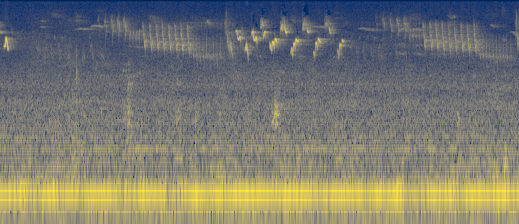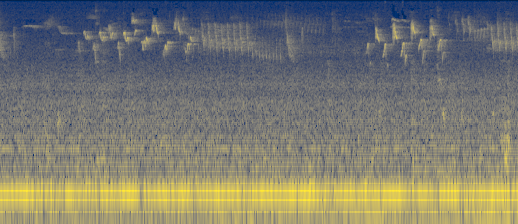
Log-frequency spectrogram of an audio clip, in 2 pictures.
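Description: Faint bird chirping: short bursts of quick, high chirps repeating every few seconds, over a low steady hum.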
